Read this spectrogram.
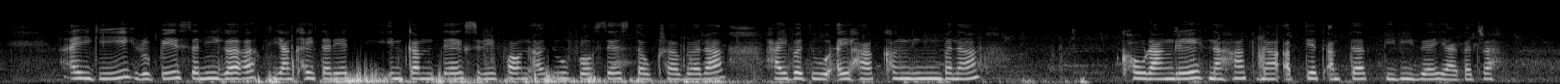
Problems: background sounds at intervals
